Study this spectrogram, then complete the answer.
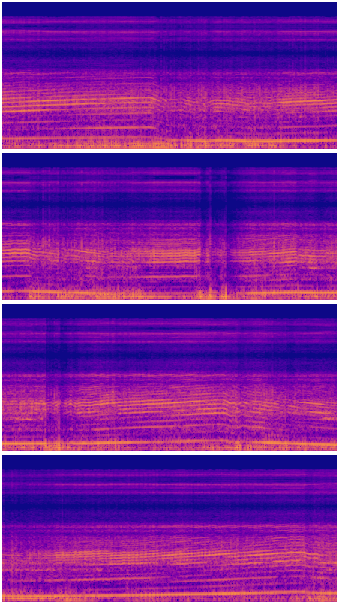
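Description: A go-kart engine buzzes loudly close by, its pitch rising and falling as it speeds up and slows for the corners.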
